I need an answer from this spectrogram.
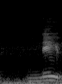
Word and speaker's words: Neva: So they were just about to leave when Pansy saw Nea. That's how you pronounce his name.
